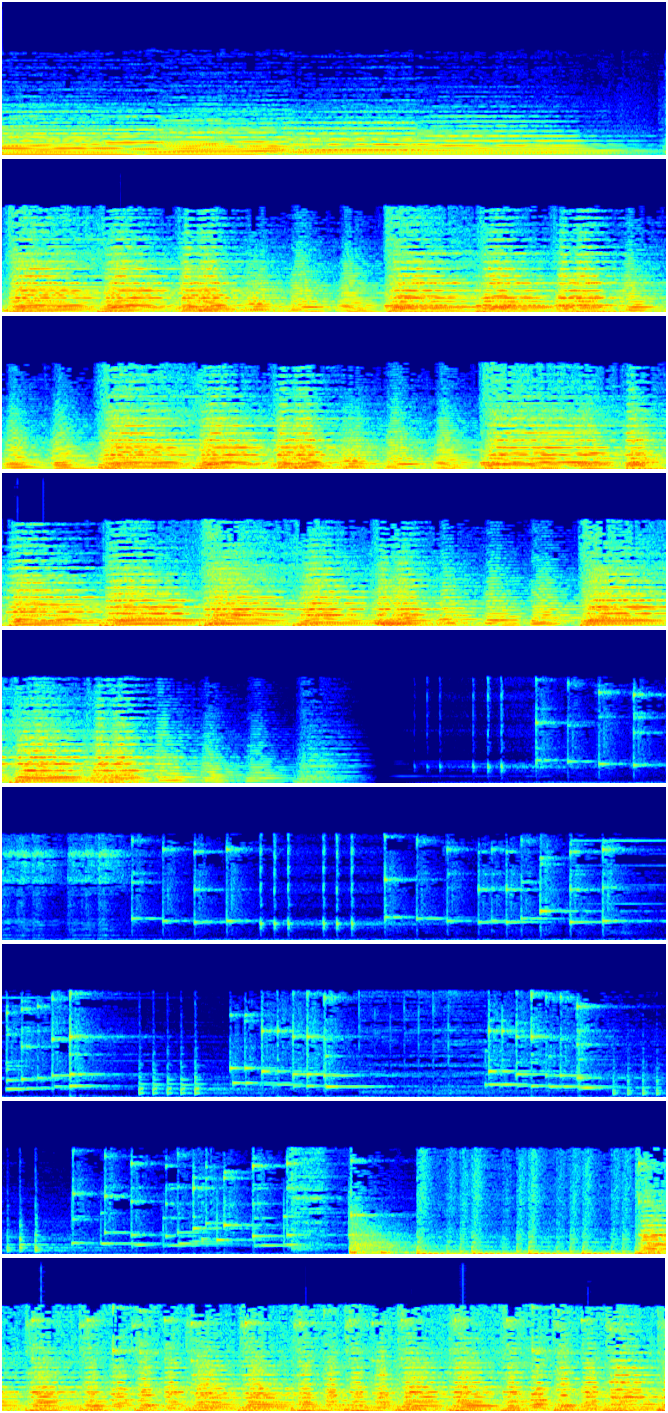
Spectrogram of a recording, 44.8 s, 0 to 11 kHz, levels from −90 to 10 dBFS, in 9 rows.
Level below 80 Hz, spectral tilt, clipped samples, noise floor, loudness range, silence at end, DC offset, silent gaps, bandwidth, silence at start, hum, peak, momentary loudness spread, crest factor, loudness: -28 dBFS; -5 dB/octave; under 0.1%; -69 dBFS; 23 LU; 0 s; under 0.1%; none; 8 kHz; 0 s; none; 0 dBFS; 21 LU; 16 dB; -13 LUFS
